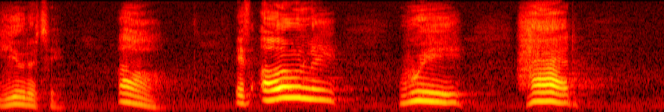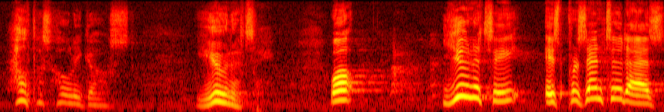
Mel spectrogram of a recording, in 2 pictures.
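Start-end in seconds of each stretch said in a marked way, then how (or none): 0.0-9.3 gloomy, mournful, despairing tone. Making a pastoral point, the speaker mimics talk of unity in a mock down-in-the-mouth tone. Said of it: "down in the mouth kind of tone".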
